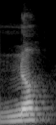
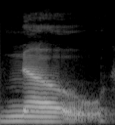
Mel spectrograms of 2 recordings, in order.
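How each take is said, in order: First: The vowel is short, sharp and stays pure. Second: The vowel glides and gets smaller at the end.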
